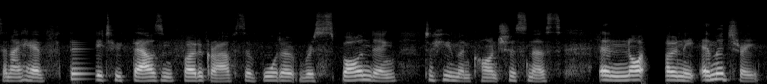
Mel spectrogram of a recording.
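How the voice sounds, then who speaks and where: A woman's voice: lowish voice, a little mellow, rough recording. A woman with a New Zealand accent, a guest researcher on a video call, explaining her work fluently and with enthusiasm. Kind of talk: conversational explanation.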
